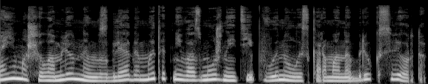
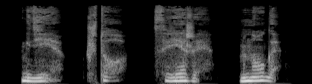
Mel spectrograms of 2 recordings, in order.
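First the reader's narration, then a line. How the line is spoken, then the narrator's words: Whispering flowers. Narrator (Russian): Принялись шептать цветки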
